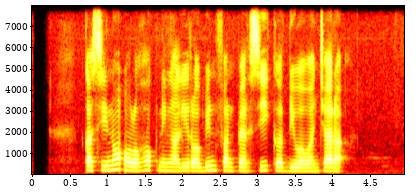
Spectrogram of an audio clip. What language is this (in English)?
Sundanese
